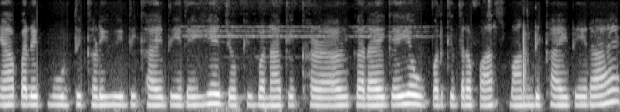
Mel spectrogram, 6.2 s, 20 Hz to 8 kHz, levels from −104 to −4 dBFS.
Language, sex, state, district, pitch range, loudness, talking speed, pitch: Hindi, female, Uttar Pradesh, Varanasi, 215-225 Hz, -16 LUFS, 250 wpm, 220 Hz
